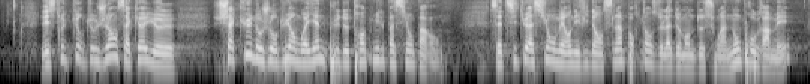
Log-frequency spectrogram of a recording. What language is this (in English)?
French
